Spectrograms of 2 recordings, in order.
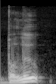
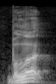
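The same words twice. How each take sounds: First: "balut" as buh-LOOT, with a long oo; long oo guess. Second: "Balut" as buh-LUT, with a short u; short u guess. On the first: Streamer guessing how to pronounce it, "balut" with a long oo. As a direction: say "balut" to rhyme with loot, questioning. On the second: Streamer trying another pronunciation, "Balut" with a short u. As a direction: say "Balut" to rhyme with but, rising. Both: Shown as a demonstration. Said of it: "don't even know how to pronounce".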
